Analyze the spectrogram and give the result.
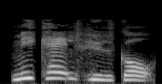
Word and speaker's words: Mikael Hildegard: Well, it's spelt Michael Hildegard, but of course it's pronounced like this. – So hang on. – Mikael Hildegard.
